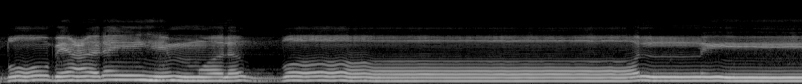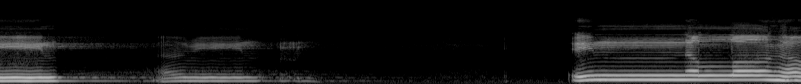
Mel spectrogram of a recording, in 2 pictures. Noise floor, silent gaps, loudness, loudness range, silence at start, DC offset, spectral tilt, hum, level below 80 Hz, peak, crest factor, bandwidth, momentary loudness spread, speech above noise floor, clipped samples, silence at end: -66 dBFS; none; -22 LUFS; 16 LU; 0 s; under 0.1%; -7.5 dB/octave; none; -68 dBFS; -10 dBFS; 14 dB; 8.8 kHz; 11 LU; 45 dB; under 0.1%; 0 s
